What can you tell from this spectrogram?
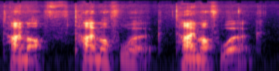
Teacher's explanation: work time off work maybe a small stress on time also we link the m and the o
